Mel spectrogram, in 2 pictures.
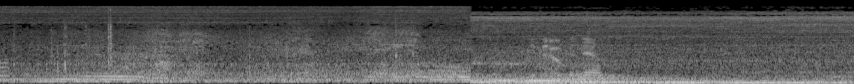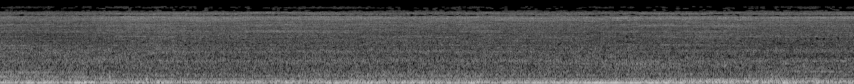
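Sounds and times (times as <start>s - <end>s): car engine idling: 4.5s - 17.0s.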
